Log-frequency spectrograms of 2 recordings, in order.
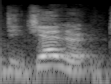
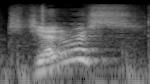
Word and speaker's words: DeGeneres: But yes, Ronda Rousey was on the Ellen DeGeneres? – DeGeneres. – DeGeneres, I always mispronounce that.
